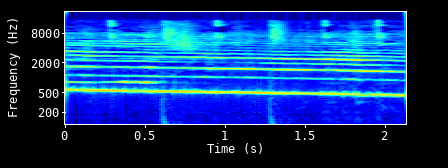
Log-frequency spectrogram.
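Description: A man's voice holding one long, loud note that sinks slowly in pitch, like a drawn-out siren-style wail.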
